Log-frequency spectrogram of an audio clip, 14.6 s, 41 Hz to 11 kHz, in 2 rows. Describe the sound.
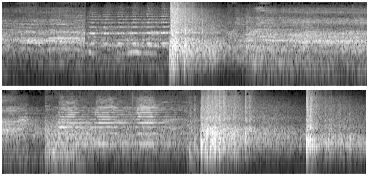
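Emotional shouts and cheering come from windows and balconies across Rio de Janeiro at nightfall on May 17, 2020, during pandemic isolation. Flamengo fans celebrate a rebroadcast Libertadores goal by Gabriel Barbosa against River Plate. The voices carry on steadily, broken by several loud, sharp bursts that crackle like fireworks or firecrackers.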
